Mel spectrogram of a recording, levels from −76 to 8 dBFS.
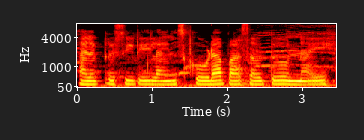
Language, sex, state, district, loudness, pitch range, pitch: Telugu, female, Andhra Pradesh, Manyam, -14 LUFS, 165-175 Hz, 170 Hz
